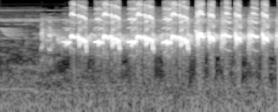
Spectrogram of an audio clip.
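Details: Sooty-headed bulbul song recorded for luring wild birds and tutoring cage birds: after half a second of quiet, a fast, continuous run of bright chirped and slurred whistles begins, with notes rising and falling and tumbling close together.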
